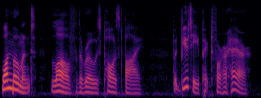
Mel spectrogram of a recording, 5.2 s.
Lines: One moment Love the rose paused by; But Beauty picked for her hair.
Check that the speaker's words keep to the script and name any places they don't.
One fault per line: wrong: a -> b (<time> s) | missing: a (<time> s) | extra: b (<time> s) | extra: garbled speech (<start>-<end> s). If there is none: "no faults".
no faults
